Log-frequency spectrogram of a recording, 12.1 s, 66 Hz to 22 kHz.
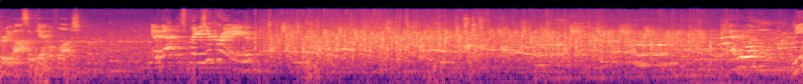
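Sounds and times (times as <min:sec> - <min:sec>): audience applauding: 0:03.6 - 0:11.5
faint voices: 0:04.4 - 0:12.0.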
